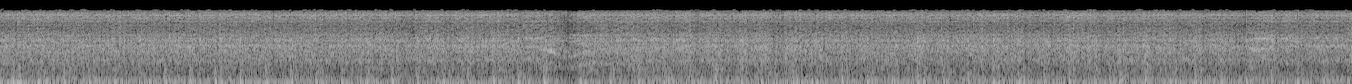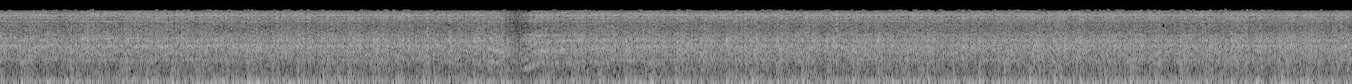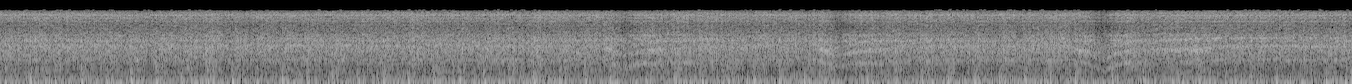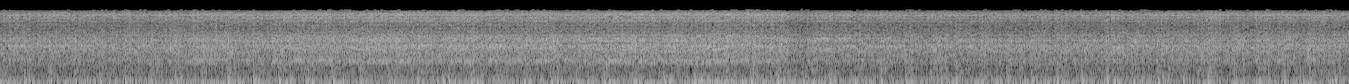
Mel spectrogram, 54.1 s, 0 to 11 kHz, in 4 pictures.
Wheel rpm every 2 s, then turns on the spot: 240, 230, 200, 220, 230, 230, 230, 230, 230, 190, 230, 230, 230, 230, 230, 230, 210, 200, 200, 210, 230, 230, 220, 220, 230, 230, 230.
none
